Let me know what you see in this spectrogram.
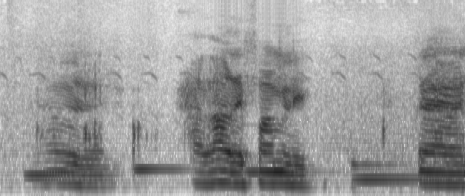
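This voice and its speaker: There is a man talking at a medium pitch. Background music accompanies him. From Cuba. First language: Spanish. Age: 60s. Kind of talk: interview answer.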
